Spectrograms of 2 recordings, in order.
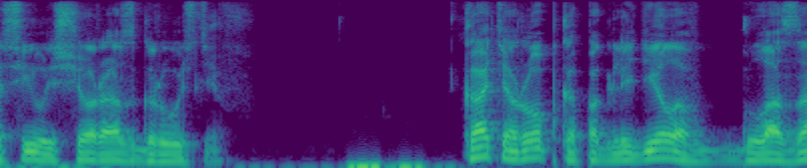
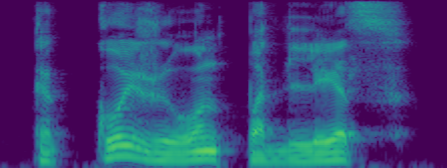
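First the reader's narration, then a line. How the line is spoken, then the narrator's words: Indignant grumble. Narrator (Russian): проворчал Груздев, негодуя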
